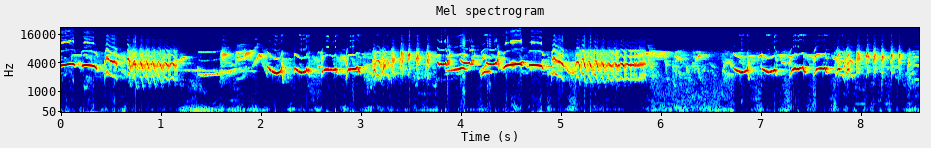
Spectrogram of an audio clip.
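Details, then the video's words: Full 'gacor' song with 'isian' fills from a captive-bred oriental magpie-robin (kacer): repeated loud loops of curling whistles alternating with harsh buzzy trills, nearly nonstop, with a brief soft gap. "Burung Kacer Gacor Full isian"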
